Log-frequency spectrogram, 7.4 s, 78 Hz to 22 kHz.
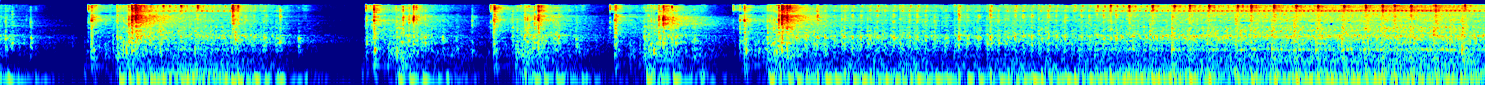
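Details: Honda Dio 34 scooter being repaired after it would not start: a few cranks and sputters, then the engine catches and settles into an even, steady idle with no knocks. Normal idle.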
